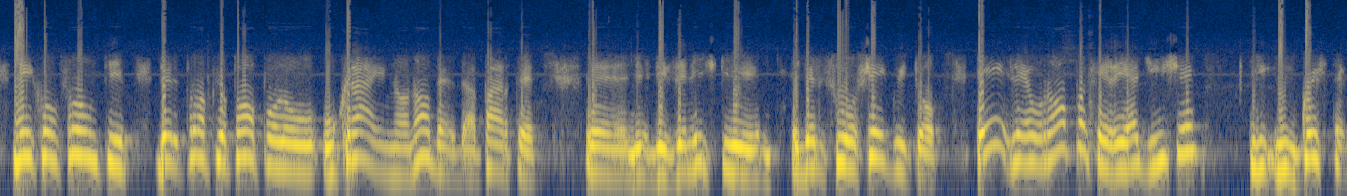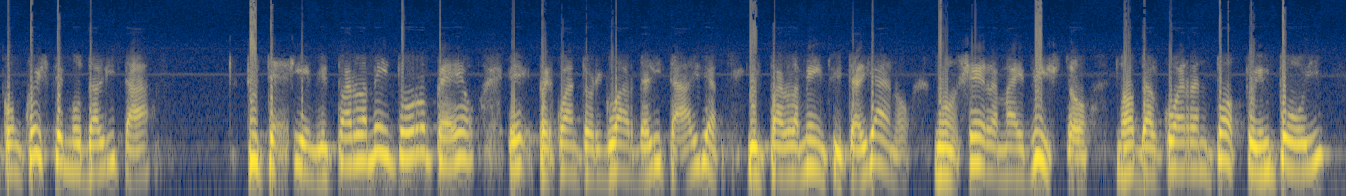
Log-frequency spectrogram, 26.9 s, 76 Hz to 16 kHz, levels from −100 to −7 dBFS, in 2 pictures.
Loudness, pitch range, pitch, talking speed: -20 LUFS, 165-230 Hz, 200 Hz, 110 wpm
